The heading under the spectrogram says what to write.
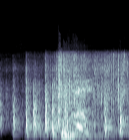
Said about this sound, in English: We'll have to break down the door. Very well. Okay, let's go. Didn't budge it an inch. We try it again. Yeah. Ready? Yep.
